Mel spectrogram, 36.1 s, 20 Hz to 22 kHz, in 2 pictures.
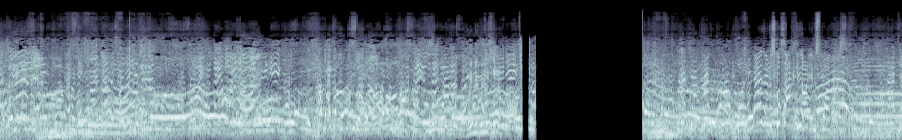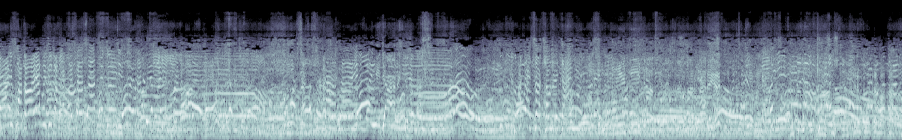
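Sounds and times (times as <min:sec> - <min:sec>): women crying and talking: 0:00.0 - 0:10.3, 0:12.9 - 0:36.0
women wailing in grief: 0:00.0 - 0:10.4, 0:16.0 - 0:36.0
chatter: 0:00.0 - 0:10.7, 0:12.9 - 0:36.0.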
